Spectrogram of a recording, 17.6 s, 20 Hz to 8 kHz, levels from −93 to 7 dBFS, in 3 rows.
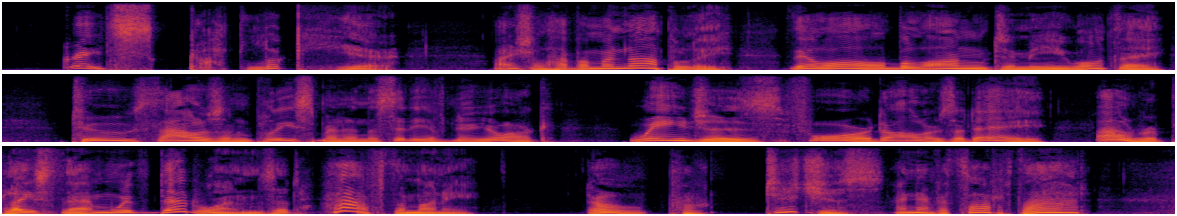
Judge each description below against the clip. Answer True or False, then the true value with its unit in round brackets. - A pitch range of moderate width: False (8.0 semitones)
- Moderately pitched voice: True (170 Hz)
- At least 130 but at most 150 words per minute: False (160 wpm)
